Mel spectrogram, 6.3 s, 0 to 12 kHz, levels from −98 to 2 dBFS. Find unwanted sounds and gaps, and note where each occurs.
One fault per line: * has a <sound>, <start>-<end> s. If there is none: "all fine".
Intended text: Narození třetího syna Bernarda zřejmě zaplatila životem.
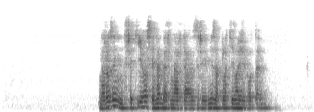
all fine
